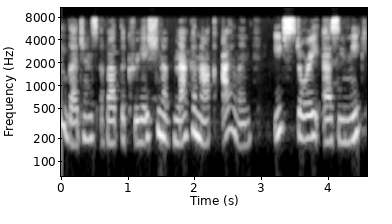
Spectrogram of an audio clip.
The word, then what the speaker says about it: Mackinac: Today, the special place we call Mackinac Island is always pronounced Mackinac.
